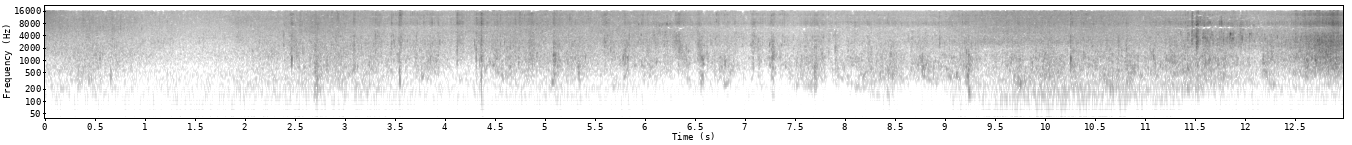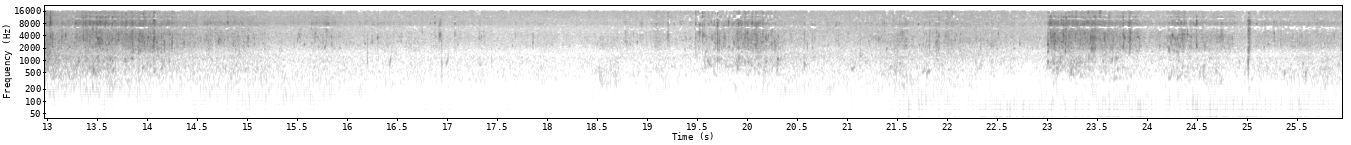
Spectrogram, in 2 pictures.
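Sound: water lapping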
